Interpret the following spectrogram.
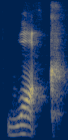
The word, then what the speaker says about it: walk: don't pronounce it that this al is actually making the sound aw walk so even though it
